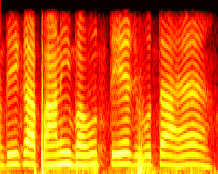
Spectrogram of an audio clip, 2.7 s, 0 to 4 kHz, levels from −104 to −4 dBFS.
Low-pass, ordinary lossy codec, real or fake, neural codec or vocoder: 3.6 kHz; none; real; none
